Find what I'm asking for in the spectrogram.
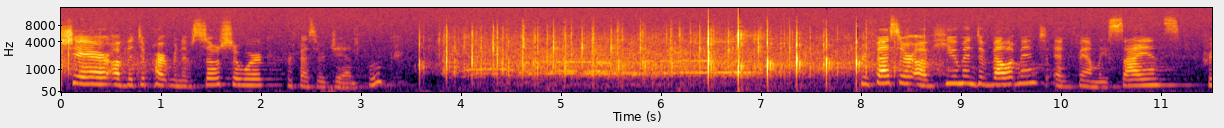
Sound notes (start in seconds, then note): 3.5 audience applauding; 3.7 audience cheering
